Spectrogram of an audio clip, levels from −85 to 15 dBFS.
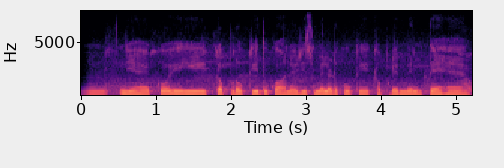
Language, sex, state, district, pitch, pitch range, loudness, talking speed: Hindi, female, Uttar Pradesh, Shamli, 205 Hz, 200-215 Hz, -16 LUFS, 150 wpm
